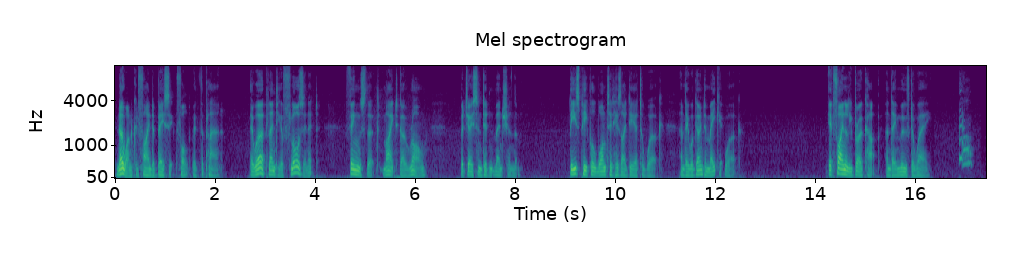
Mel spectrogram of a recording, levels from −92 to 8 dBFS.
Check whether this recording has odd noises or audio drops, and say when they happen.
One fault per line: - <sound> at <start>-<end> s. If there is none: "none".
- bark at 16.9-17.2 s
